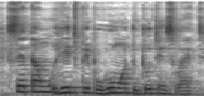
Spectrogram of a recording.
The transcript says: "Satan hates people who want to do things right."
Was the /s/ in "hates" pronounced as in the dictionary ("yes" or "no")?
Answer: no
